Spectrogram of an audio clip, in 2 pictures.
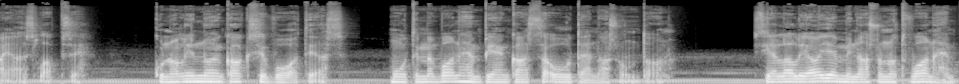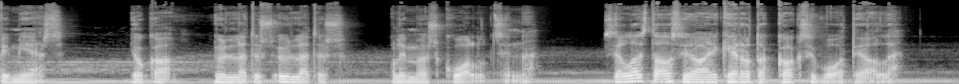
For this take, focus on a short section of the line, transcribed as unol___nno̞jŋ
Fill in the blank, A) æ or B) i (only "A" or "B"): B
